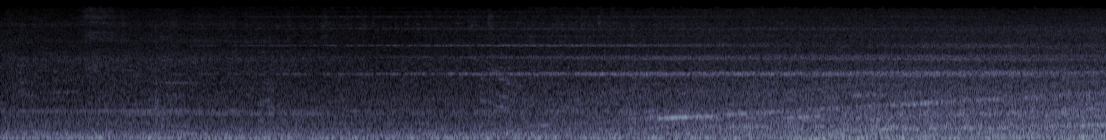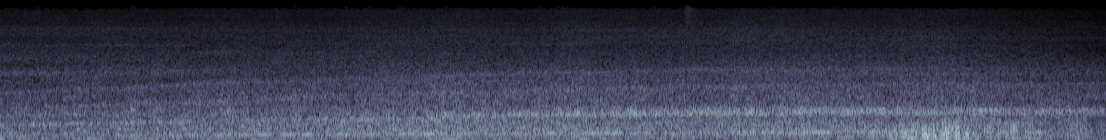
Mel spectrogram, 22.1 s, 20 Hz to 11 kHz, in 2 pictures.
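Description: Taipei Metro C301 train pulling out of the platform: its motors whine, rising steadily in pitch as it gathers speed, over a wheel-and-rail rumble that grows louder, loudest near the end.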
